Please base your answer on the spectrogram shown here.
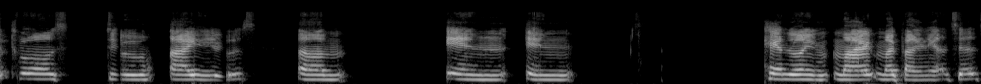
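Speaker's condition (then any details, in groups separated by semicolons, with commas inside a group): Spinal muscular atrophy type two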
